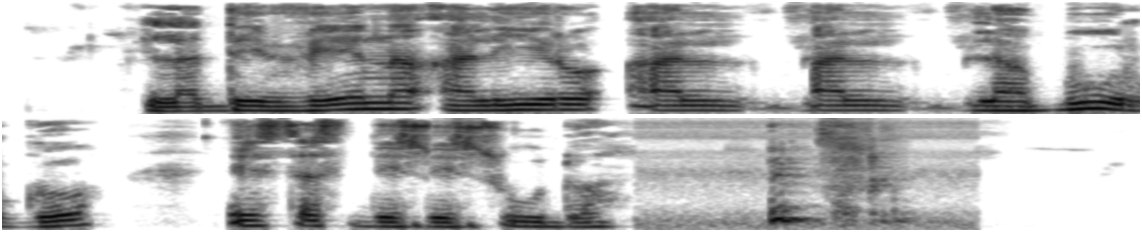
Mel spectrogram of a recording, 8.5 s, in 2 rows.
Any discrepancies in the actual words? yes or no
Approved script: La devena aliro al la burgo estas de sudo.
yes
